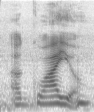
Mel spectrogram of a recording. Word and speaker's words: Aguayo: Today we have my friend Daniel Aguayo.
